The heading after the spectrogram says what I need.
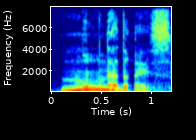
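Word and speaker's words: mon adresse: address my address address mon address okay you can hear now this little link so you've got to pronounce this n mon address address okay and the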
